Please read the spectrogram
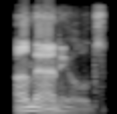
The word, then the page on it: unaneled: British English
